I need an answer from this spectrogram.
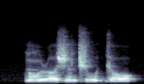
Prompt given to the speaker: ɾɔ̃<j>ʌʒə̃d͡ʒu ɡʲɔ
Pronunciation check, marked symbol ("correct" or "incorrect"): incorrect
